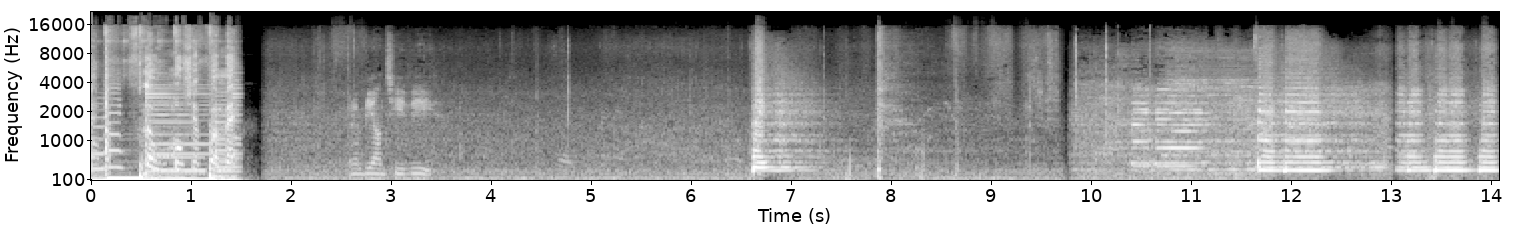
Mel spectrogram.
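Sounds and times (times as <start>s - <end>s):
train horn blasts: 6.6s - 7.4s, 10.4s - 14.0s.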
